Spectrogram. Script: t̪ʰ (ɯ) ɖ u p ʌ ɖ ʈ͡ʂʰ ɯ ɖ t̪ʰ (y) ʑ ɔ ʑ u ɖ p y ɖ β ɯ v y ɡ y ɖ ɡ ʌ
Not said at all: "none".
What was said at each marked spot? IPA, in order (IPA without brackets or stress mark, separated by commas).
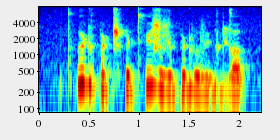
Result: ɯ, y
